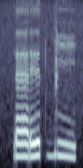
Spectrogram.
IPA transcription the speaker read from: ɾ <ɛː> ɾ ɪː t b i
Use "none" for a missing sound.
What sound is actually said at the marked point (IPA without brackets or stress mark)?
ɛː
